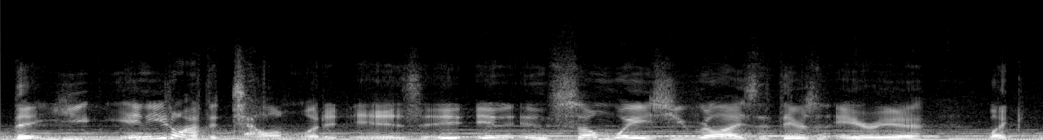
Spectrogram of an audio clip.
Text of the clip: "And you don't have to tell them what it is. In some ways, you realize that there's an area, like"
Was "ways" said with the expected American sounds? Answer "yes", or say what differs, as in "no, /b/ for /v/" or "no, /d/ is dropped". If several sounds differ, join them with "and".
yes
